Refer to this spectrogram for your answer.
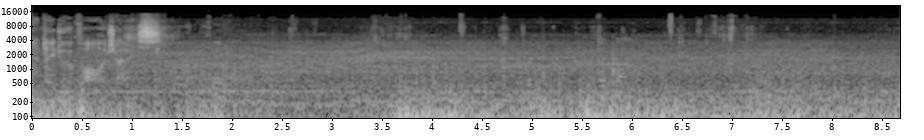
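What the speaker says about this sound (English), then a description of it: "Oh, Korean Airlines. We can get the Korean takeoff." Korean Airlines airliner taking off at Vancouver Airport, a loud low rumbling roar that swells after a brief dip, with a voice talking over it.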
